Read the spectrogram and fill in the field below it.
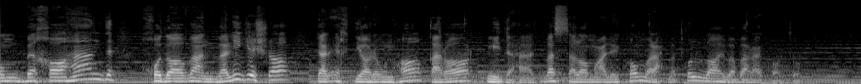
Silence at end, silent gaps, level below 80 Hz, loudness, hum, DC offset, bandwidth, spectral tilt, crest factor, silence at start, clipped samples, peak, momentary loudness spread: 0 s; none; -44 dBFS; -22 LUFS; none; under 0.1%; 16.5 kHz; -7.5 dB/octave; 16 dB; 0 s; under 0.1%; -4 dBFS; 12 LU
